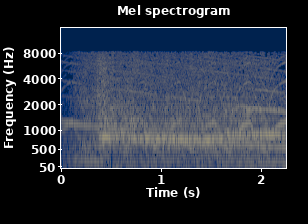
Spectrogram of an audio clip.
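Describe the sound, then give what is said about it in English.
Police sirens wailing, with several overlapping tones sweeping up and down in pitch, loud and continuous from start to end. “registers the police sirens.”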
